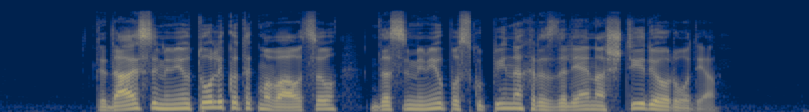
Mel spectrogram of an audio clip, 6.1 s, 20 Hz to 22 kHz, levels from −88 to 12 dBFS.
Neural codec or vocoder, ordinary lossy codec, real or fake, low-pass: none; none; real; 14.4 kHz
